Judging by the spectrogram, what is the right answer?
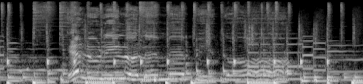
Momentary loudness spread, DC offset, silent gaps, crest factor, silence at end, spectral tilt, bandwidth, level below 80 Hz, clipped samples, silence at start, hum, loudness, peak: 5 LU; under 0.1%; none; 14 dB; 0 s; -5.5 dB/octave; over 20 kHz; -22 dBFS; under 0.1%; 0 s; none; -15 LUFS; 0 dBFS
